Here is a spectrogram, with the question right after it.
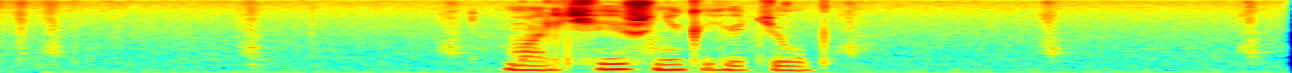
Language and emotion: Russian, sad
